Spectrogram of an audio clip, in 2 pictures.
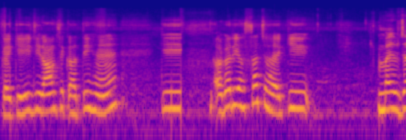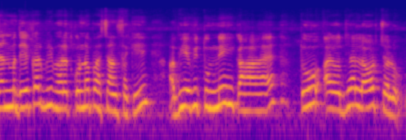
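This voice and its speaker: A woman teacher explaining Hindi verse to students, reading each line slowly and then explaining it in plain words. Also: fairly high pitch.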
